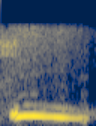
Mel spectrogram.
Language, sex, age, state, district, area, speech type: Tamil, female, 18-30, Tamil Nadu, Chennai, urban, conversation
